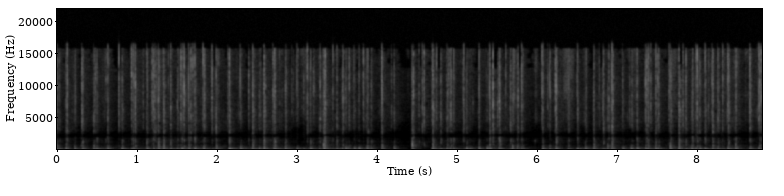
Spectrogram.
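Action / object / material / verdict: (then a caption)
tap / plastic laptop keyboard keys / plastic / none. Fingertips type steadily on the low-profile plastic keys of a backlit black Lenovo Legion 5 laptop keyboard. The result is a dense run of quick, soft, low clicks with almost no ring. Brief pauses break the typing near the middle and again around six seconds.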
